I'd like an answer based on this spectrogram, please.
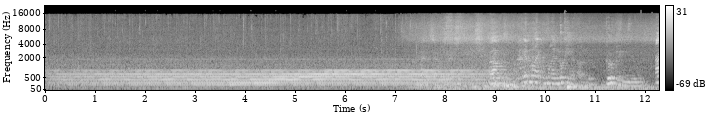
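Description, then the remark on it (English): Steady evening rain patters continuously in Cape Town, at the Book Lounge, beneath a sustained musical drone, then a voice begins speaking over the soft, even wash of falling rain toward the end. “The two gathered on a rainy evening in the book lounge in Cape Town for an intimate conversation about her brilliant debut novel.”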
